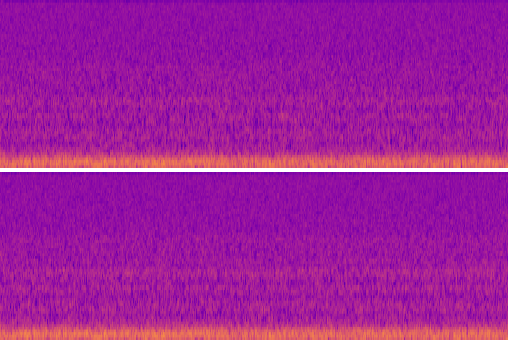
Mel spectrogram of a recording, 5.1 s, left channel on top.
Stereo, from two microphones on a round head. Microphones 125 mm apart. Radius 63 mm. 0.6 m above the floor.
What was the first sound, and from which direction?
Only background noise.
